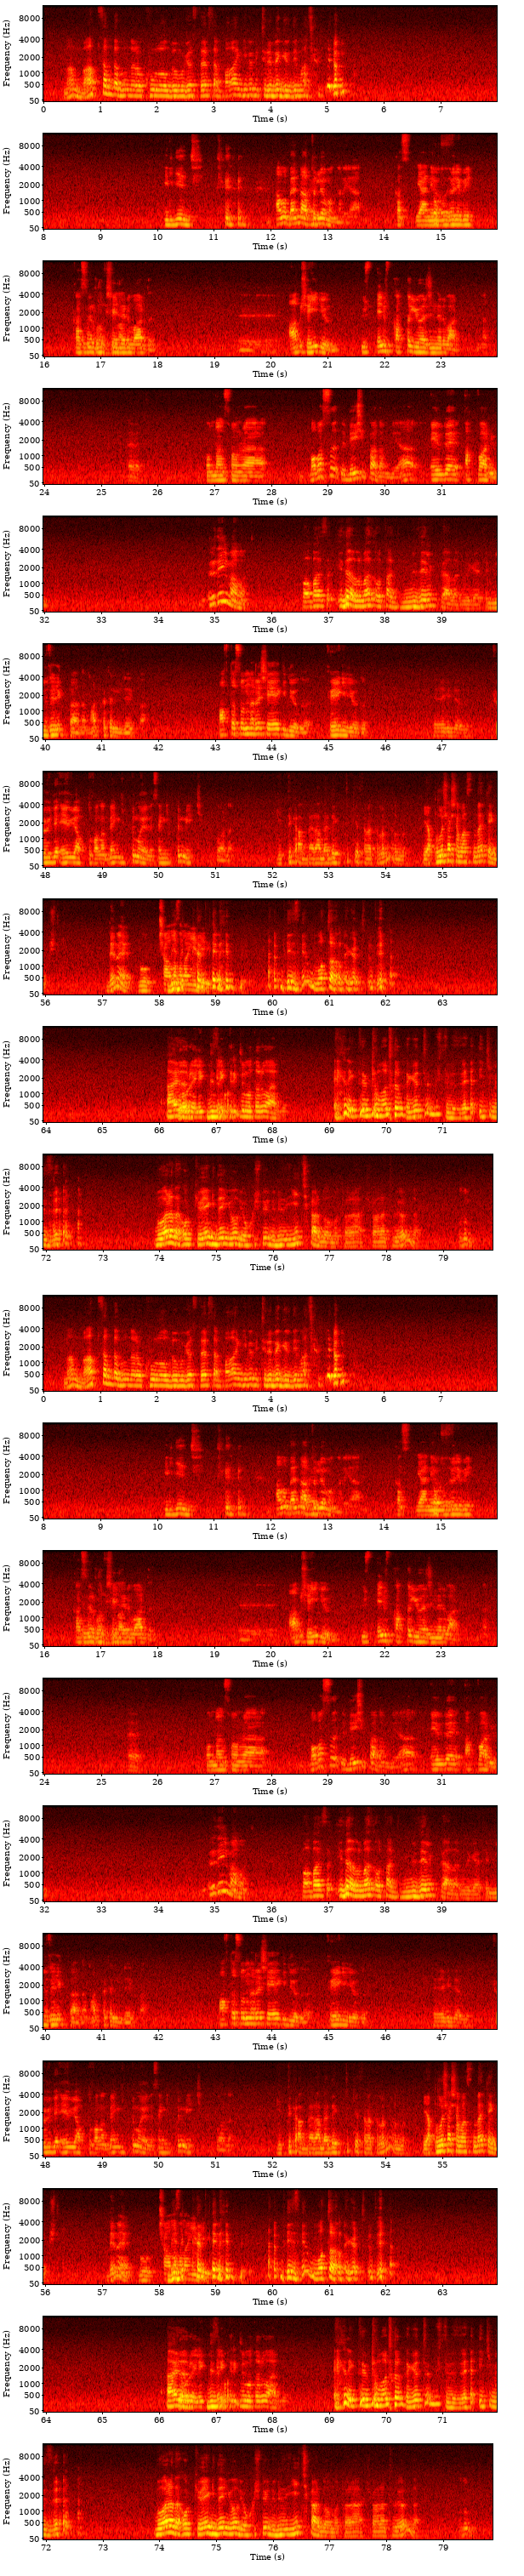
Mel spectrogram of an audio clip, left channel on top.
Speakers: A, on the right; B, on the left.
A: lan ne yapsam da bunlara cool olduğumu göstersem falan gibi bir tribe girdiğimi hatırlıyorum.
B: İlginç. <laughs> Ama ben
A: <laughs> Aynen.
B: de hatırlıyorum onları ya. Kas, yani
A: Çok
B: öyle bir kasıntılık
A: sinir bozuculardı.
B: şeyleri vardı. Ee, abi şeyi diyordum. Üst, en üst katta güvercinleri vardı bunların.
A: Evet.
B: Ondan sonra babası değişik bir adamdı ya. Evde akvaryum. Öyle değil mi ama?
A: Babası inanılmaz otantik müzelik bir adamdı gerçekten.
B: Müzelik bir adam. Hakikaten müzelik bir adam. Hafta sonları şeye gidiyordu. Köye gidiyordu.
A: Köye gidiyordu.
B: Köyde ev yaptı falan. Ben gittim o eve. Sen gittin mi hiç bu arada?
A: Gittik abi beraber de gittik ya sen hatırlamıyor musun? Yapılış aşamasındayken gitmiştik.
B: Değil mi? Bu Çağla
A: Bizi
B: falan yediydik.
A: <laughs> beni- bizi motorla götürdü. Aynen.
B: Doğru elek-
A: Bizi
B: elektrikli
A: mo-
B: motoru vardı.
A: elektrikli motorla götürmüştü bizi <laughs> ikimizi.
B: <laughs>
A: Bu arada o köye giden yol yokuşluydu. Bizi iyi çıkardı o motor ha. Şu an hatırlıyorum da.
B: Oğlum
